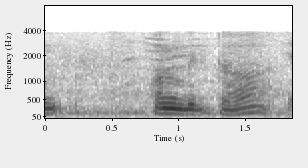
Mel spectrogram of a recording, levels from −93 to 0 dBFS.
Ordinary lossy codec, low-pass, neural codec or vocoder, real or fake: AAC, 16 kbps; 7.2 kHz; none; real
